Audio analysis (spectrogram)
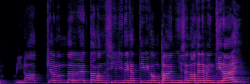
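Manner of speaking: a little bird calling a warning from the hedge; warning blackbird. A narrator's reading. (il merlo che ammonisce, voce molto più alta e lenta all'inizio)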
